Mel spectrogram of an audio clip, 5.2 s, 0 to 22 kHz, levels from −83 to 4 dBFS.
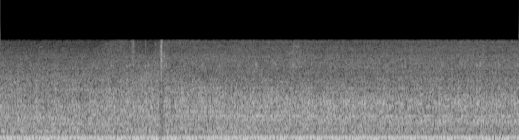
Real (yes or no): yes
